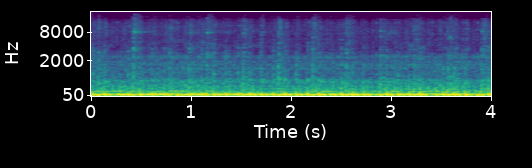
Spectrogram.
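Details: Display bike just fired up: deep, loping V-twin thump at idle, uneven but steady beat, no knocking or rattles; idles fine.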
